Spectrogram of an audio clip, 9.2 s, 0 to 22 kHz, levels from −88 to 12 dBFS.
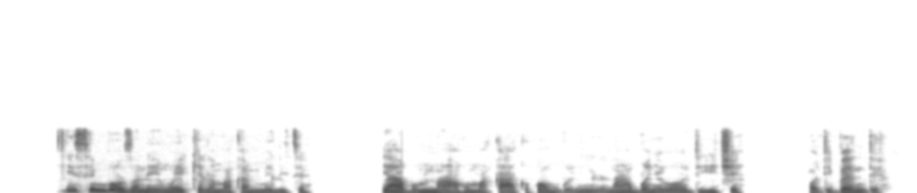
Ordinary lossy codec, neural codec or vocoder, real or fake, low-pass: none; none; real; 7.2 kHz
